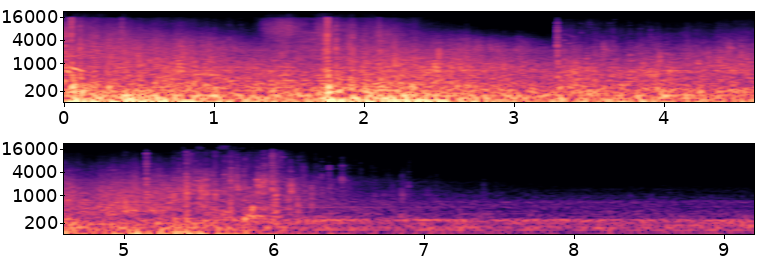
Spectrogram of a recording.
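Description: A Confringo fire spell blasts in Hogwarts Legacy with a loud, roaring explosion and a long crackling rumble that holds for several seconds before dying down to a faint ambient hum.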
